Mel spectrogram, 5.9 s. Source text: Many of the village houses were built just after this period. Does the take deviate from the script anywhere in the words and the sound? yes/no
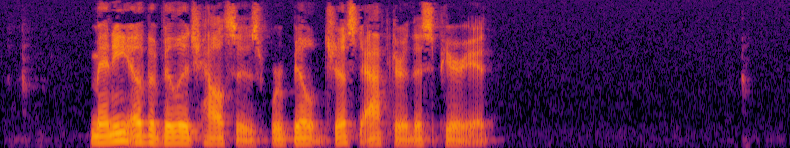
no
